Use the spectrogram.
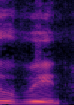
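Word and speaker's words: when: कि यहां पे देखिए वेन तो न में हम एच को प्रोनाउंस नहीं करते हैं यहां पर देखिए डब्लू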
